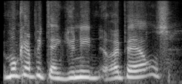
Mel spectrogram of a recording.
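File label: French male, voice; Pirates Of The Caribbean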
